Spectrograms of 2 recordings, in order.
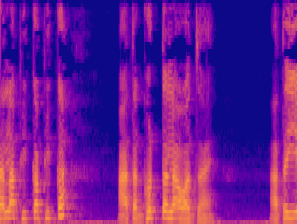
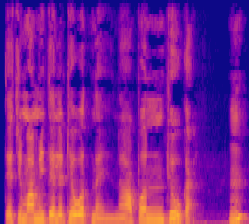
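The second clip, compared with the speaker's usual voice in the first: put-on a touch of an older mother's voice, lower; lightly voiced mother; 5 semitones lower than usual. Mother asking father to keep the boy, lightly voiced.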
